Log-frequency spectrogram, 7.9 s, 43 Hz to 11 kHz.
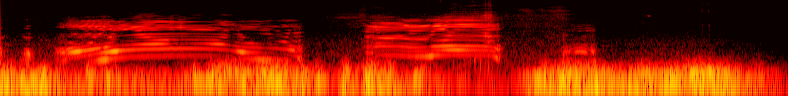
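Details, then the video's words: Red deer stag bellowing during the autumn rut in the Cantabrian Mountains, Spain, 2023: two long, tonal, harmonic roars lasting about two and three seconds, then a short third call, over low rumbling wind noise. "Berrea del ciervo en la cordillera cantábrica"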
